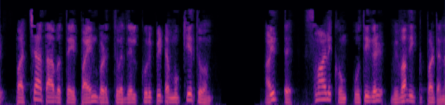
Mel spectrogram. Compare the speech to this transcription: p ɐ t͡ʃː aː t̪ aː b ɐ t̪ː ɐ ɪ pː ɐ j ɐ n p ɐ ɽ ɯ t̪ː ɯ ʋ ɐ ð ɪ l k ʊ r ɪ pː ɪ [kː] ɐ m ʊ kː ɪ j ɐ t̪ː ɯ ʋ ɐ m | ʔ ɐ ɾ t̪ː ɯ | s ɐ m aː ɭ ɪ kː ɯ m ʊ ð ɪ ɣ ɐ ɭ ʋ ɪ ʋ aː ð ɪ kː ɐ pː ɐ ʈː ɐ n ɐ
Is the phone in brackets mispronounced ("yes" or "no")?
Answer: yes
